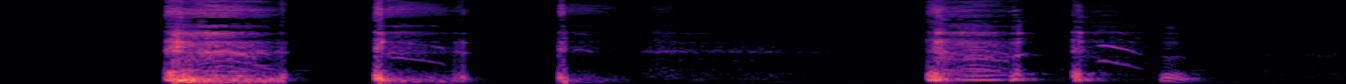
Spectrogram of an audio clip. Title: Cough with the Flue Free Soundfx HQ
